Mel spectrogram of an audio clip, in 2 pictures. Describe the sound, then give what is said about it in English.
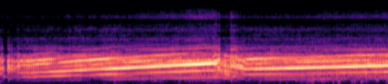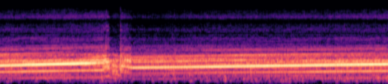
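A car engine accelerates hard, its revving tone climbing steadily in pitch through three stretches broken by two quick gear changes, each shift dropping the pitch before it climbs again; loud and continuous, with no voices. “Yeah, there, you hear that? That's all the gear changing. So that all takes time.”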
